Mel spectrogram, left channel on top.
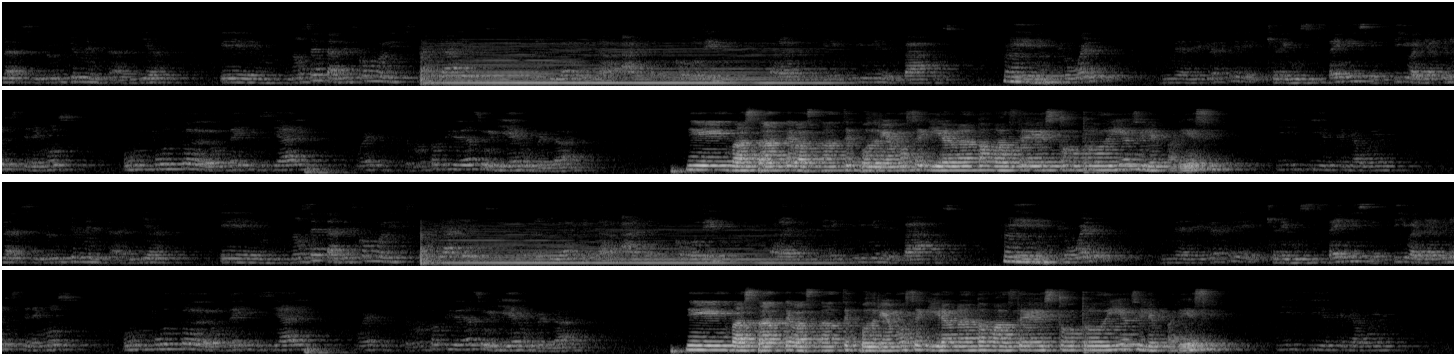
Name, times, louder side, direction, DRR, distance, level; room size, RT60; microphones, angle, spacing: voice 1, 0.0-1.6 2.2-7.2 7.7-9.5 10.1-11.1 11.5-15.2 15.7-17.7 18.0-20.2 27.3-28.3, equal, 25° right, -7 dB, 1.2 m, -42 dB
Bowed string instrument, 4.2-8.6, left 3 dB, 70° left, 0.5 m, -38 dB
voice 2, 10.0-10.5 21.4-26.7, right 1 dB, 65° right, -2 dB, 0.5 m, -26 dB
4.7 x 2.5 x 3.4 m, 1.1 s
head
